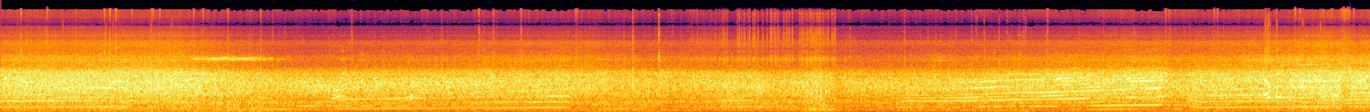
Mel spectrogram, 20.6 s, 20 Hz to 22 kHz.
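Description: Mazda RX-8's two-rotor rotary engine running hard under load, its note climbing in pitch and dropping back at a few gear shifts, over a steady rush of wind and road noise.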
